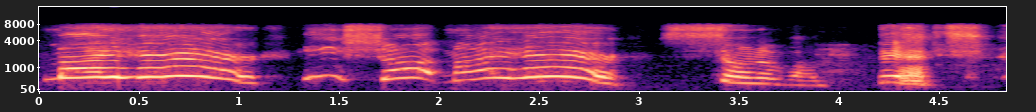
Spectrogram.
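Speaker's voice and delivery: high, loud, slow wail over her hair; hammed-up outrage at a shot hairdo; mock shrieking princess. Princess wails after a guard shoots her hair, mock shriek. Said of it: "she's like".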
